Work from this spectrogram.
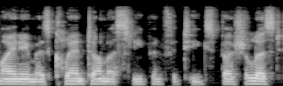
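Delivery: flat monotone drone, same tone, no volume change. Demonstrating how the speaker once talked: flat, no volume or intonation changes. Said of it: "I stopped, uh, you know, changing my, my my my volume and my intonation, and I started talking like this".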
